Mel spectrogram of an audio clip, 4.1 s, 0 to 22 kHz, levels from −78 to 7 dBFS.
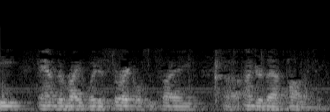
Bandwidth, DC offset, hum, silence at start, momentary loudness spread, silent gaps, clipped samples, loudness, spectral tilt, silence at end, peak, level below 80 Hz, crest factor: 3.8 kHz; under 0.1%; none; 0 s; 9 LU; none; under 0.1%; -28 LUFS; -12 dB/octave; 0 s; -10 dBFS; -56 dBFS; 16 dB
